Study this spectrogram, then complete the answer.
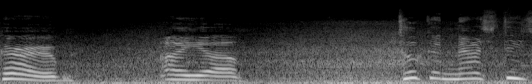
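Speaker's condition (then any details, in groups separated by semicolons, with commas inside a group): Traumatic brain injury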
